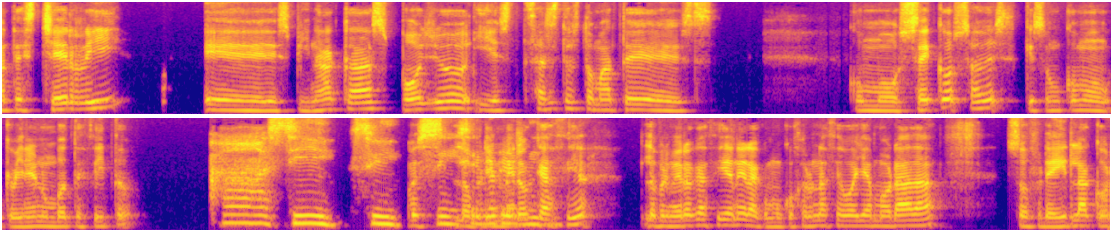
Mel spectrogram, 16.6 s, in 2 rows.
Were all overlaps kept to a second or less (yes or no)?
no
